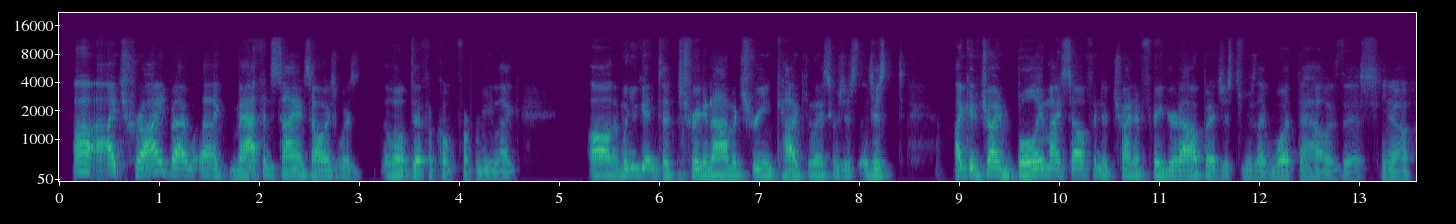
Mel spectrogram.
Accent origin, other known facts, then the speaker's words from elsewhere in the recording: Crystal Lake, Illinois, United States; moved away as an adult; now in Milwaukee, United States; I'm from Crystal Lake, Illinois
